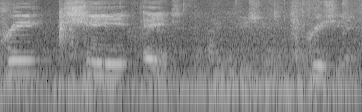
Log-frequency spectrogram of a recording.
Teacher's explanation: notice that the CI sometimes has a sh sound like special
